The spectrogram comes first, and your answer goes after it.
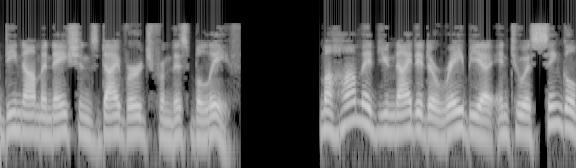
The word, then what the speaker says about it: Muhammad: Muhammad, Arabic, Mumd pronounced Muhammad, c.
